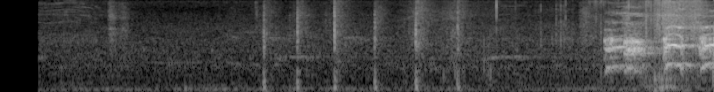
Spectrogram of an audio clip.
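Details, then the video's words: Decoy red junglefowl kept for trapping wild birds. It crows loudly near the end, a harsh multi-part cock-a-doodle cut short. Before it come several sharp clicks spaced about a fifth of a second apart over low background hum. "Tiếng Gà Rừng Mồi Gáy Cực Hay"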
